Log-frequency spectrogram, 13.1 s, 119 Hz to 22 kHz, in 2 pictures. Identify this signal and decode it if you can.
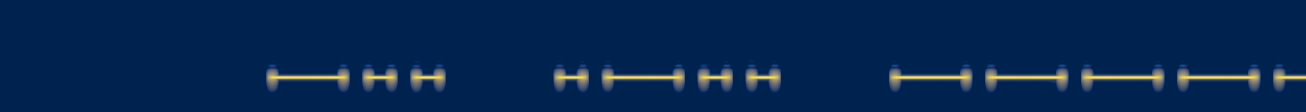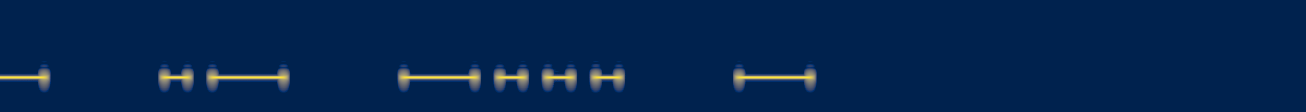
Morse code, heard as a keyed tone, about 10 wpm, spaced as for 8 wpm, 600 Hz. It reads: DL0ABT
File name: Callsigns-10-8wpm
